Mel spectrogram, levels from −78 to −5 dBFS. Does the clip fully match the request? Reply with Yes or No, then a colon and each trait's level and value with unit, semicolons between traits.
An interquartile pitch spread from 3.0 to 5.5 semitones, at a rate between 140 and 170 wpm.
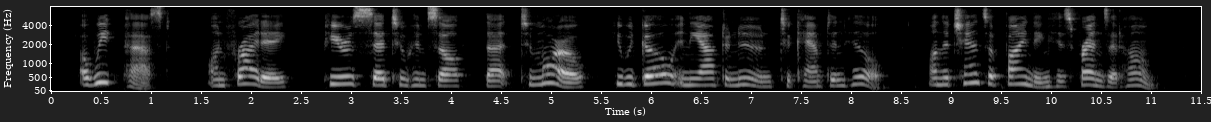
Yes: average, 4.7 semitones; average, 155 wpm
